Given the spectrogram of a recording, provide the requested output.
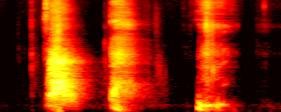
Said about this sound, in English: Lads, I'm recording. Some respect. Yes, and it's the local neighbourhood dogs are just having an exchange of views, it would appear. my apologies, that probably won't go out of the edits because these guys look as though they're set in for the night.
